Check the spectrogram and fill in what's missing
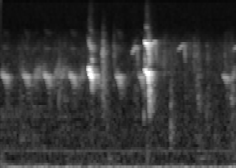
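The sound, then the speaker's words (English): Young birds make begging calls: a steady stream of thin, high-pitched cheeps repeating rapidly and overlapping, with a couple of sharper, louder notes, over a low background rumble. “These are the babies giving begging calls.”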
